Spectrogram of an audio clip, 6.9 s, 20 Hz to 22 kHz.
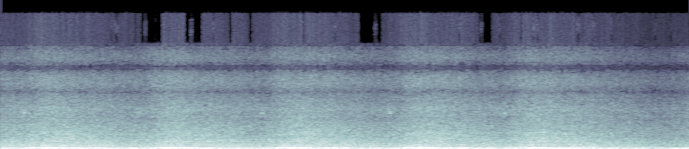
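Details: Restored Jurassic Jeep #73 engine during 20–30 minute break-in on first run after reassembly; revs repeatedly climbing and dropping about every second, clean and smooth, no knocks or misfires: normal.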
